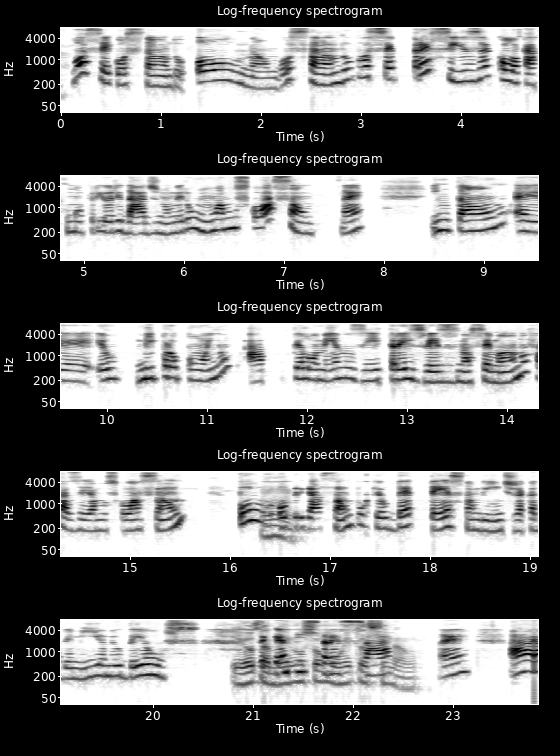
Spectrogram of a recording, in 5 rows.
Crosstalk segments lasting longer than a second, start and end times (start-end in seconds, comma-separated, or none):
21.0-22.4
